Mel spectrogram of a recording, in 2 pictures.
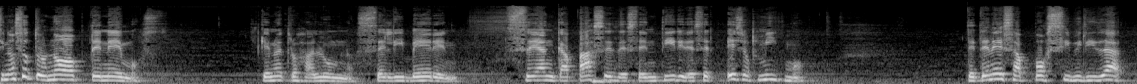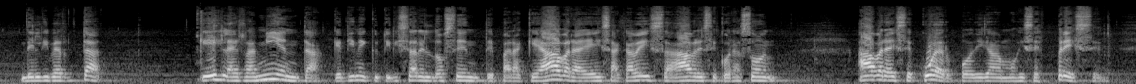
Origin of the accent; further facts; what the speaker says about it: Jujuy, Argentina; nosotros, que somos del lugar, que somos jujeños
